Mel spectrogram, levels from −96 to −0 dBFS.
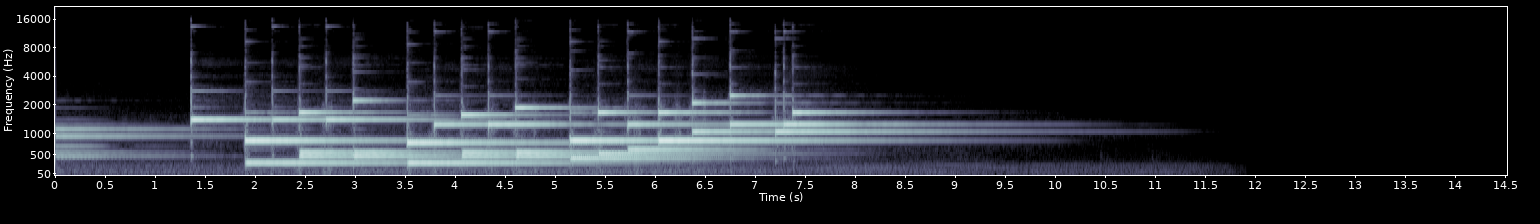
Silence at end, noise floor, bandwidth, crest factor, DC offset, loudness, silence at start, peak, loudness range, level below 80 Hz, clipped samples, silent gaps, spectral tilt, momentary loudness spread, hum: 5.55 s; -76 dBFS; 14 kHz; 16 dB; under 0.1%; -17 LUFS; 0 s; -4 dBFS; 8 LU; -64 dBFS; under 0.1%; none; -5 dB/octave; 18 LU; none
